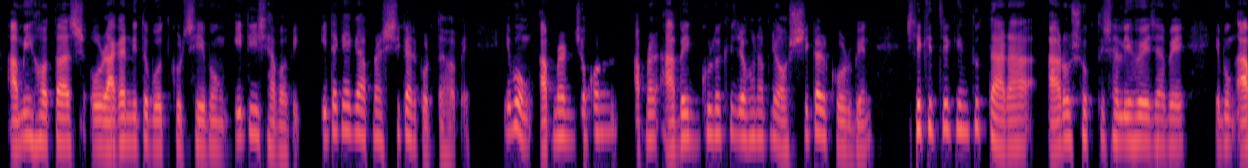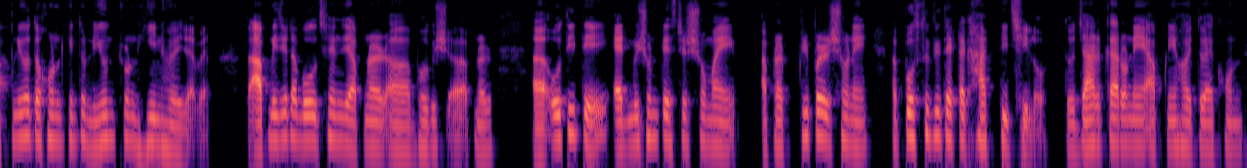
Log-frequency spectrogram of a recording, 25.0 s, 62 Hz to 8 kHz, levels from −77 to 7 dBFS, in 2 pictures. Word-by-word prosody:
"আমি 145 +5 +1
হতাশ 135 -1 +4 0.2
ও - - +2
রাগান্বিতবোধ 135 0 +3
করছি 130 - -4
এবং 125 0 -3 0.2
এটিই 165 +2 -2
স্বাভাবিক।" 110 -5 -4 0.2
এটাকে 185 +4 -2
আগে 180 - 0
আপনার 155 -1 -4
স্বীকার 170 -4 0
করতে 110 - -5
হবে। - - -9 0.4
এবং 205 -1 +4 0.2
আপনার 160 +5 +1 0.2
যখন 175 +3 -2 0.4
আপনার 150 0 -1 0.2
আবেগগুলোকে 165 +3 -1
যখন 155 0 +1
আপনি 150 0 -7
অস্বীকার 165 +7 +2
করবেন, 110 -2 -2 0.4
সেক্ষেত্রে 200 0 +1
কিন্তু 190 +1 -2
তারা 125 -1 +5 0.4
আরো 125 +5 +4
শক্তিশালী 145 -2 -1
হয়ে 140 -1 +5
যাবে 130 0 0 0.4
এবং 135 -1 -3 0.2
আপনিও 145 +6 -2
তখন 145 0 0
কিন্তু 145 +1 -5
নিয়ন্ত্রণহীন 135 -1 -3
হয়ে 105 -2 -2
যাবেন। - - -7 0.4
তো - - -12
আপনি 145 - -2
যেটা 155 -1 +2
বলছেন 145 +1 +1
যে, - - +4
আপনার 120 0 0 0.2
আ - - +2 0.2
ভবিষ্য 120 0 -4
আ - - 0
আপনার 110 -1 -5 0.5
আ - - +5 0.2
অতীতে 170 +3 +1 0.3
admission 135 +5 -3
test 145 -1 +1
এর - - -5
সময়ে 125 -3 0 0.4
আপনার 125 -1 -2 0.2
preparation 150 -3 +2
এ - - -3 0.3
আ - - -2
প্রস্তুতিতে 160 +1 +1
একটা 140 - +2
ঘাটতি 135 0 0
ছিল। - - -3 0.3
তো - - -6
যার 125 +1 +5
কারণে 130 -1 +3
আপনি 120 +1 -8
হয়তো 120 -1 -3
এখন 115 +1 -9
140 Hz, 160 wpm, -25 LUFS, 125-155 Hz, 0.5 s, তারা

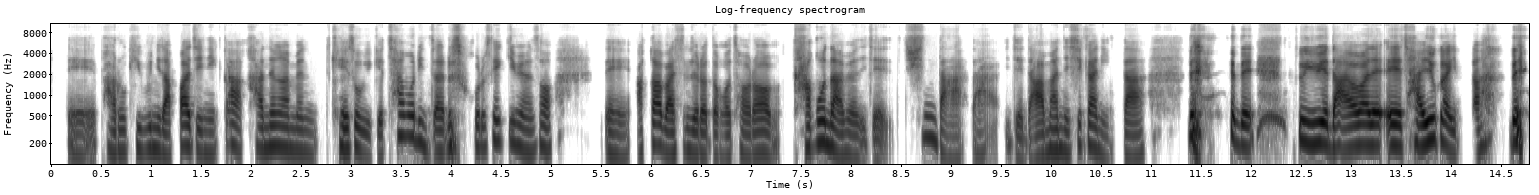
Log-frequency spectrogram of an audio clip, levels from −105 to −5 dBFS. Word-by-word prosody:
네 135 0 -8
바로 155 -1 -5
기분이 165 +1 -6
나빠지니까 160 +4 -1
가능하면 170 -4 -3
계속 165 -3 -2
이렇게 135 0 -7
참을 255 -2 -1
인자를 175 -3 -2
속으로 175 -1 -7
새기면서 180 -5 -4 0.5
네 135 -3 -6
아까 195 -1 +2
말씀드렸던 145 -2 -1
것처럼 140 +1 -2
'가고 210 +5 +1
나면 140 -9 +1
이제 - - -8 0.2
쉰다. 245 -3 -6
나 - - -11
이제 120 - -9
나만의 150 +5 0
시간이 180 -2 -2
있다.' 130 +2 -3 0.9
네네 185 -4 +4 0.4
'그 225 - +4
위에 200 -1 +6
나만의 185 +1 +7
예 185 0 +8
자유가 200 +4 +5
있다.' 155 0 -2 0.3
네. - - +7
170 Hz, 315 characters per minute, -22 LUFS, 145-185 Hz, 0.9 s, 예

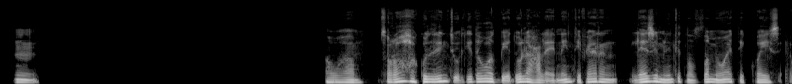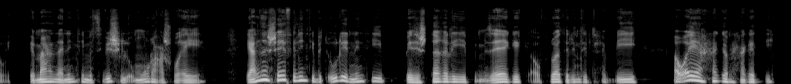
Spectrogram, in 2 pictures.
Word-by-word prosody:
امم. 105 -3 0 2.9
هو 105 -1 0 0.2
بصراحة 130 +5 +2
كل 125 +1 +2
اللي 120 +2 +4
أنتِ 140 0 +1
قُلتيه 120 - -2
دوّة 130 +2 +3
بيدُل 110 +3 +1
على 100 -6 0
إن 95 +2 -1
أنتِ 120 +4 0
فعلًا 120 -3 +1
لازم 125 +6 +3
إن - - +4
أنتِ 105 - 0
تنظّمي 110 +4 -1
وقتِك 115 +3 0
كويس 100 0 -1
أوي؛ - - -17 0.2
بمعنى 115 +3 +2
إن 105 - 0
أنتِ 125 +4 -3
ما 105 -3 0
تسيبيش 130 +6 -1
الأمور 105 +4 -2
عشوائية. 100 +2 -4 0.4
يعني - - +5
أنا 210 - +6
شايف 205 -1 +3
إن - - 0
أنتِ 185 0 +1
بتقولي 155 +6 0
إن 135 - +1
أنتِ 140 +4 -3 0.3
بتشتغلي 115 +3 +2
بمزاجك 115 +2 +1
أو - - -8
في - - -17
الوقت 115 -1 +2
اللي 110 - -2
أنتِ 110 0 -5
بتحبيه 110 +1 -2 0.4
أو - - +2
أي 190 -2 +6
حاجة 145 -1 -1
من 120 - -3
الحاجات 110 -1 -3
دي. 110 - -11
115 Hz, 185 wpm, -21 LUFS, 105-130 Hz, 2.9 s, أنا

